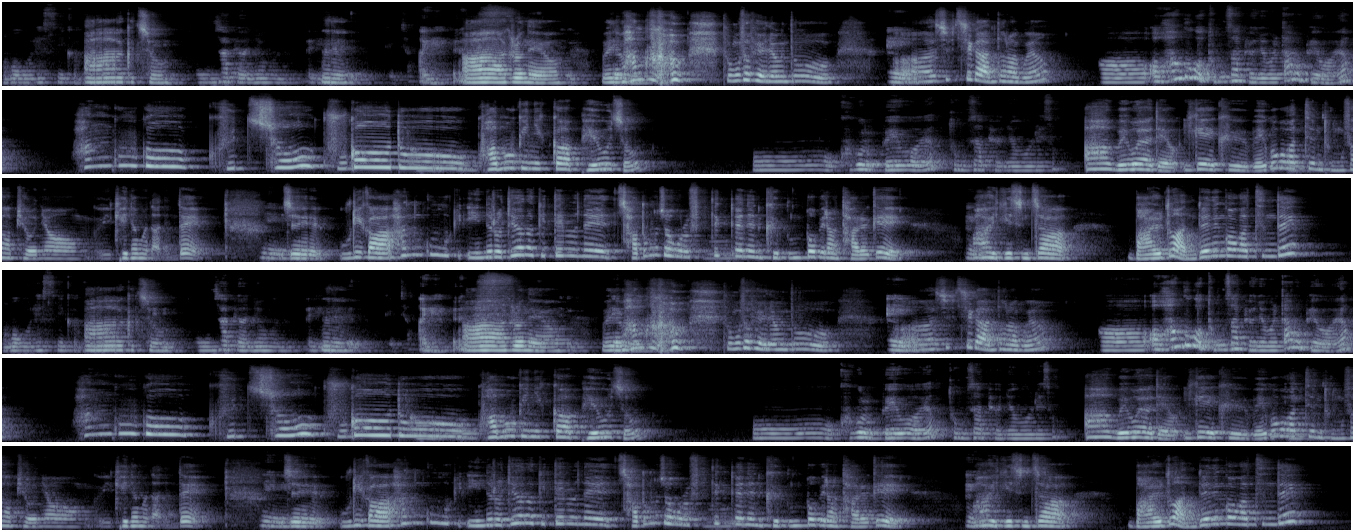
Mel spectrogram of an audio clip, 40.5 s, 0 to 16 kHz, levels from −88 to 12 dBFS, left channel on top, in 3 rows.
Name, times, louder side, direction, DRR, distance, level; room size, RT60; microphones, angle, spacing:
voice 1, 0.0-0.7 1.0-1.2 1.5-1.7 1.9-3.5 4.2-5.0 5.6-5.7 6.1-6.4 8.8-9.2 11.0-13.5 17.6-18.3 21.0-24.0 26.3-26.5 29.6-30.0 34.0-34.5 36.6-36.9, right 1 dB, 80° right, 3 dB, 2.6 m, -30 dB
voice 2, 0.8-1.7 3.2-3.5 4.6-5.6 6.0-8.6 9.0-10.5 14.2-15.3 15.7-19.9 24.3-36.0 36.7-37.7 38.3-40.0, left 2 dB, 50° left, 7 dB, 0.8 m, -24 dB
15.0 x 7.0 x 4.9 m, 0.65 s
head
